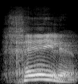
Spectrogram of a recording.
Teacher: Xeyli ilk hecası ikinci hecasına nisbətən qüvvətli deyilir. Xeyli vurğu düşür əvvələ. Yəni ilk hecasına düşür.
